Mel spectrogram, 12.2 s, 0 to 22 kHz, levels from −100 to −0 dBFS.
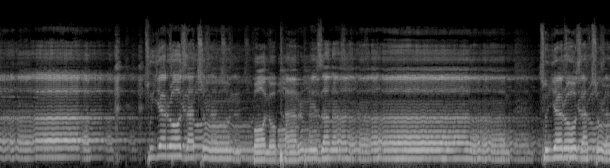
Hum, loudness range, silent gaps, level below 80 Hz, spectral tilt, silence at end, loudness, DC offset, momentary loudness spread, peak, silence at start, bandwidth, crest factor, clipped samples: none; 3 LU; none; -74 dBFS; -5 dB/octave; 0 s; -36 LUFS; under 0.1%; 13 LU; -20 dBFS; 0 s; 13 kHz; 16 dB; under 0.1%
